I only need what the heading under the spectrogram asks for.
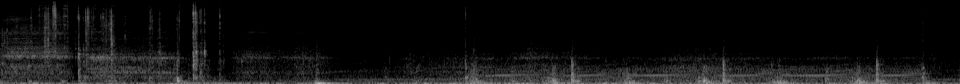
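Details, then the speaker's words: BMW E36 328 wipers after cleaning wiper relay contacts (fault: wipers wouldn't turn off at higher speeds), car stationary: handling noise then soft motor hum, regular swishes, light thump at each end, on/off, intermittent, medium and full speed; normal wiper operation. "Works on the on off. On the intermittent, it looks fine, we'll wait for that. Yep, medium speed. And full speed."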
